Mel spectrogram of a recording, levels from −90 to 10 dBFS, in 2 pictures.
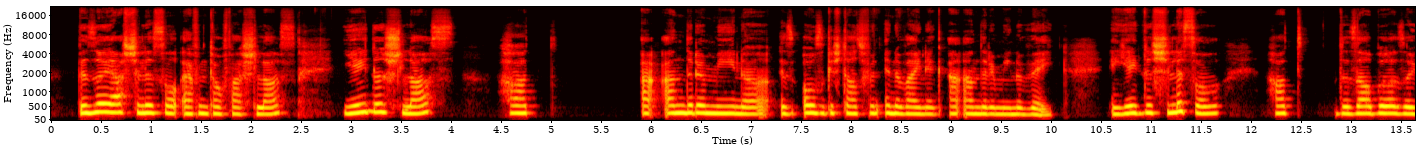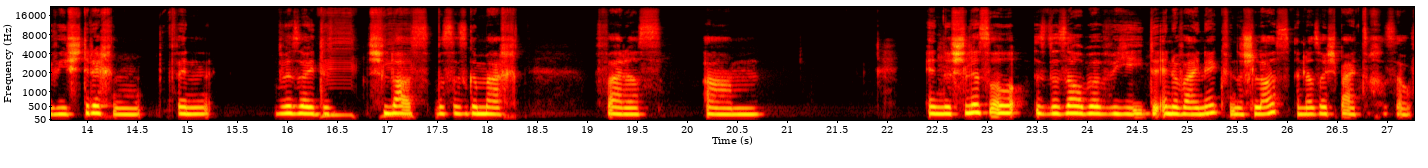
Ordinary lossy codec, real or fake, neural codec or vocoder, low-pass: none; real; none; none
